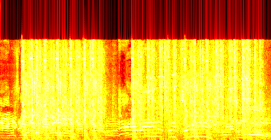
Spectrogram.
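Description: A submachine gun fires a rapid burst close by.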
